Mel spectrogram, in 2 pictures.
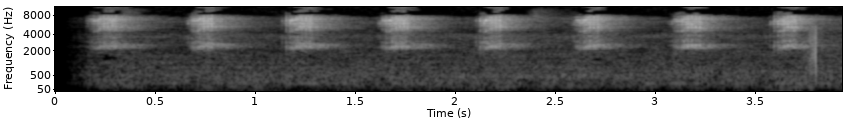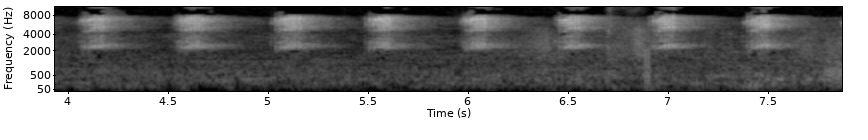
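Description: A katydid sings a dry, raspy chirp repeated steadily about twice each second.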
